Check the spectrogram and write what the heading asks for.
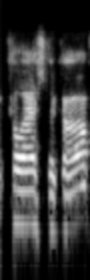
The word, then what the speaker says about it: Kalashnikov: know what I'm saying I say Kalashnikov I've seen people that I respect that pronounce that coalition akov I don't see that I have actually seen Macau himself speak and refer to it as a Kalashnikov so well like with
